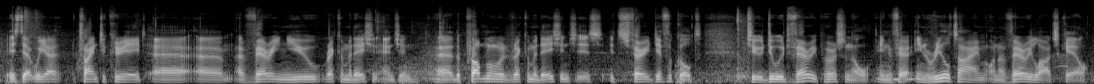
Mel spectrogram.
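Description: A man's voice: mid-range voice, steady tone, fairly quick, few pauses, fairly bright tone, slight background noise. A young Dutch man, a startup founder, answering interview questions in English with many filler sounds and restarts, in a large conference hall on a handheld mic. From Netherlands. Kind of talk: conversational interview.

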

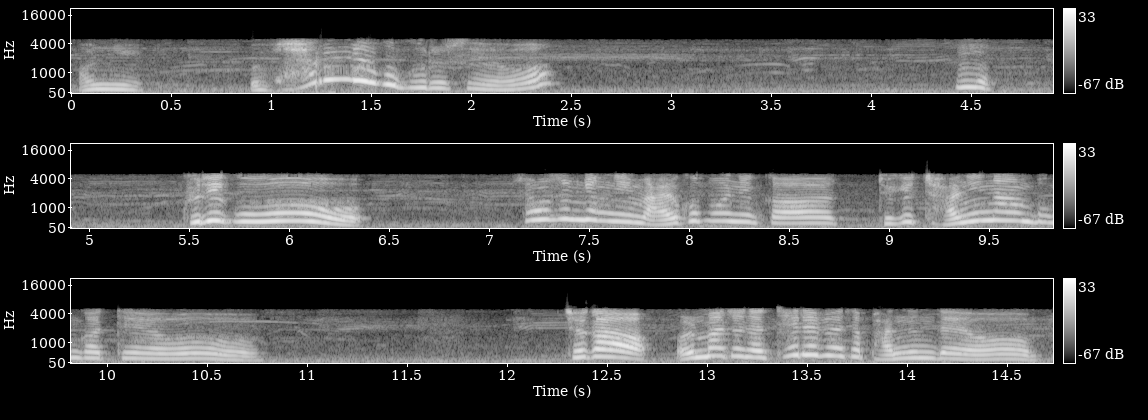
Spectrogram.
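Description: Naive young woman in a movie, earnest, high voice, muffled sound. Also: very animated, slow, long pauses, full character voice. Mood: reproachful. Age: young adult. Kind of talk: naturalistic film dialogue. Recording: dull film audio with music.

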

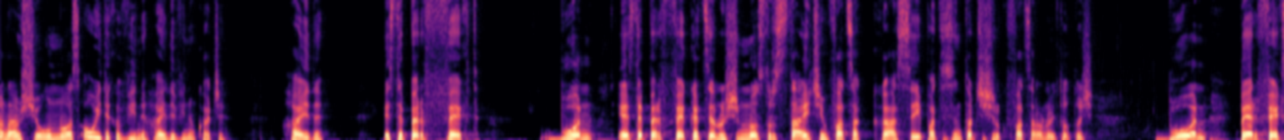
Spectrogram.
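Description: A man's voice: sits high, clear, resonant tone, dry recording. Chatty man narrating his gameplay. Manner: chatty, talks to himself and his pet dog as he plays. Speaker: gaming youtuber. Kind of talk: casual Minecraft let's play commentary.

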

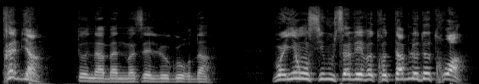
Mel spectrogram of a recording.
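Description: Narrator putting on a huge brutish headmistress, barking insults, high and loud, wildly swinging pitch. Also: big pitch swings, normal speed, gravelly. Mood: furious. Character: huge brutal bullying headmistress, furious. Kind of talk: audiobook character voice.

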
